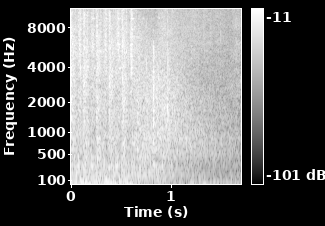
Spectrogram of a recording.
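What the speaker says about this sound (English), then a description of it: "A Gatling gun." Gatling gun in the shooter Borderlands 3 firing a fast, continuous rattling burst that starts loud and gradually fades over under two seconds.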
